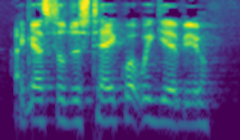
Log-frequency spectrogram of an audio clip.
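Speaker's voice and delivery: plain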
